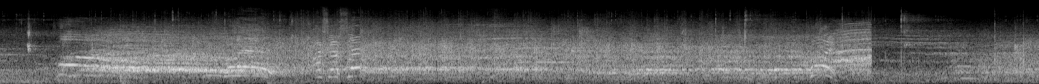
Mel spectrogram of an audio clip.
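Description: Table tennis ball knocking off bats and the table during rallies, under long drawn-out voices calling out that dominate the sound and fall away near the end.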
